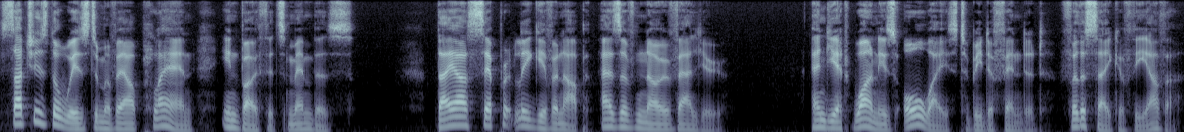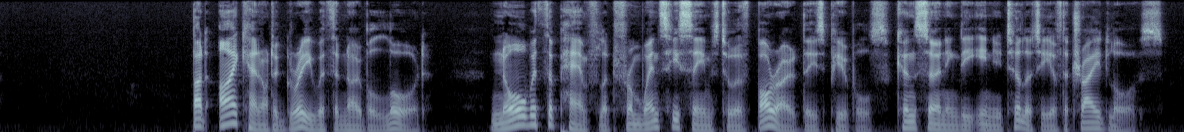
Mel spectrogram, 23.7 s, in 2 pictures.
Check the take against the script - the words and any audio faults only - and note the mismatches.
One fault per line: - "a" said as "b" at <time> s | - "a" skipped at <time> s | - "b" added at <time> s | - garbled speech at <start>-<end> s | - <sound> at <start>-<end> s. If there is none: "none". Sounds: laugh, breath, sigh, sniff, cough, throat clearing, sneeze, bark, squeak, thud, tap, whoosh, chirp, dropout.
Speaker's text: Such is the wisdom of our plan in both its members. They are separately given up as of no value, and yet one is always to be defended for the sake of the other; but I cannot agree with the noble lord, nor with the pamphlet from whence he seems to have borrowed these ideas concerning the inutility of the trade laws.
- "ideas" said as "pupils" at 20.1 s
